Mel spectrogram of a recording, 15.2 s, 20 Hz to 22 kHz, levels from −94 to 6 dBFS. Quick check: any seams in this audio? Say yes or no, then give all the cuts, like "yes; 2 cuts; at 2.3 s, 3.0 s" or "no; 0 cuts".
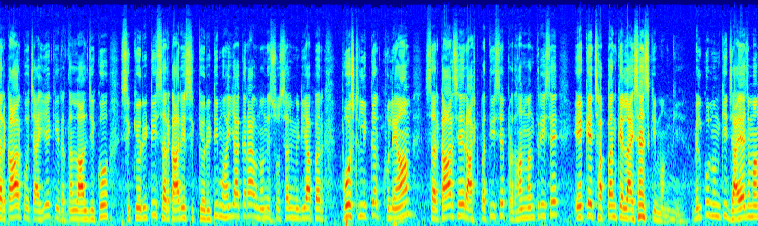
no; 0 cuts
